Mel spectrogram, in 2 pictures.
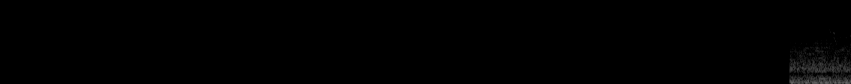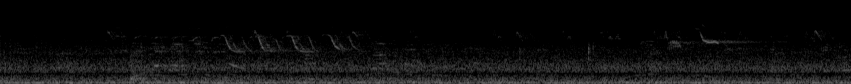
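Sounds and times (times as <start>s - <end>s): outdoor background noise: 7.9s - 17.0s.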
